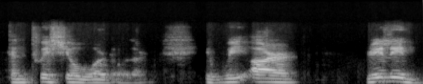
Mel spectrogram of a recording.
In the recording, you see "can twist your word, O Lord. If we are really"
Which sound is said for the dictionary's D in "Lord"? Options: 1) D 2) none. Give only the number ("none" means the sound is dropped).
2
